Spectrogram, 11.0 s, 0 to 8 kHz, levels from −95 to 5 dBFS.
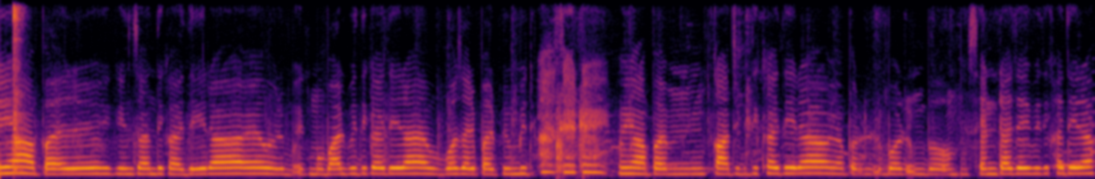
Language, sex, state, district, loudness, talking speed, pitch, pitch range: Hindi, female, Chhattisgarh, Bilaspur, -23 LUFS, 235 wpm, 250 Hz, 240-260 Hz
